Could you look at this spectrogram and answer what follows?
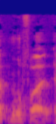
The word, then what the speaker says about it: Morphite: I'm pretty sure it's pronounced. – Yeah, Morphite. M-O-R... – P-H-I-T-E. Yep.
